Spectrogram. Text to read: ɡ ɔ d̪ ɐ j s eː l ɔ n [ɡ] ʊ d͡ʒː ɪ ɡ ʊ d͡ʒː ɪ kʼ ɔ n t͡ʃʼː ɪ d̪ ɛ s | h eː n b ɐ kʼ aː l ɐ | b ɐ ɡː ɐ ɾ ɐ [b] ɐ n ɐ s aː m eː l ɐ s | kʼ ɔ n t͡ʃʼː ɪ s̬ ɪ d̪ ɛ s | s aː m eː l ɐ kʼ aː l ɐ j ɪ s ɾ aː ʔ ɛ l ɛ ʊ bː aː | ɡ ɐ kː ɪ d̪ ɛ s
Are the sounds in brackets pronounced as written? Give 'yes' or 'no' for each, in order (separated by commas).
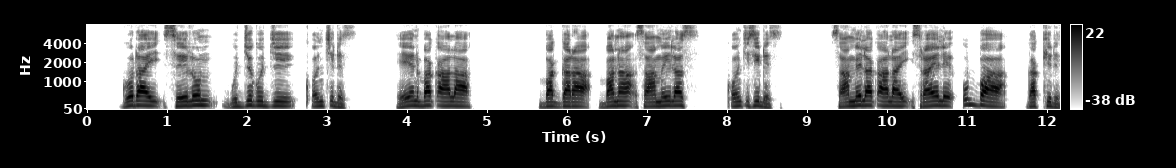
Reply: yes, yes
